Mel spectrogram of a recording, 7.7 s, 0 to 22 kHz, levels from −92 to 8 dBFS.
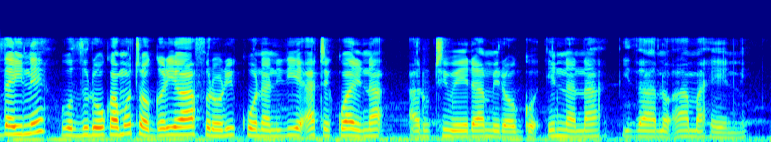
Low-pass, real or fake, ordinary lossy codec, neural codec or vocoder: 7.2 kHz; real; none; none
